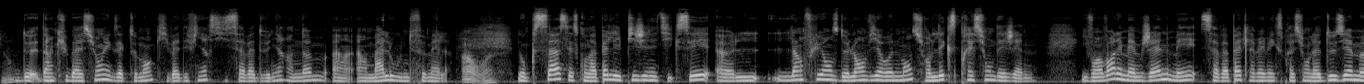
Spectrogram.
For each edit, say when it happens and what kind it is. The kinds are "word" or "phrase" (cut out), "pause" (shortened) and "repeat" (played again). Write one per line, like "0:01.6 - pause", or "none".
0:04.6 - pause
